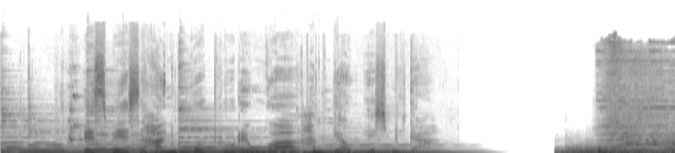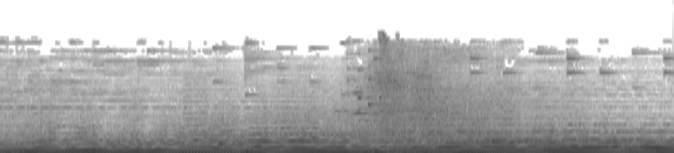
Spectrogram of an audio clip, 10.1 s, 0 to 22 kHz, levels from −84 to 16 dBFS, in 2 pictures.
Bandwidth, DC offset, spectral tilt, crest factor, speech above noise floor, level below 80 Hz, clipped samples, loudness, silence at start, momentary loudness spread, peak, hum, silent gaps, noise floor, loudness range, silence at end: 18 kHz; under 0.1%; -5.5 dB/octave; 12 dB; 29 dB; -38 dBFS; under 0.1%; -14 LUFS; 0 s; 7 LU; -2 dBFS; none; 3.94-4.16 s; -44 dBFS; 5 LU; 0 s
